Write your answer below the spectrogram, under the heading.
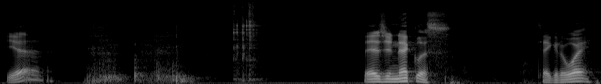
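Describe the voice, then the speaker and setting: An actor playing a gruff, skeptical police detective in a radio play, speaking in terse, knowing phrases. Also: male voice, medium pitch, very animated, unhurried, fairly bright tone, slight background noise, heavily acted. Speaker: actor in live radio theatre. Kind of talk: 1940s radio drama acting. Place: on stage at a live theatre event.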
